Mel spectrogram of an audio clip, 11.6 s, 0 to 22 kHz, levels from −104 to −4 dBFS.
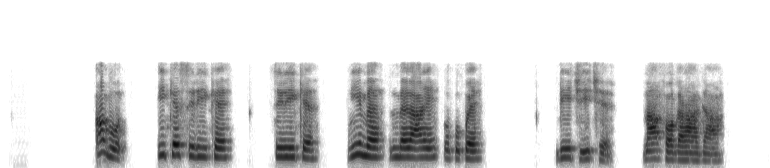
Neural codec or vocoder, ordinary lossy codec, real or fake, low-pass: codec, 16 kHz, 4 kbps, FreqCodec, smaller model; none; fake; 5.4 kHz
